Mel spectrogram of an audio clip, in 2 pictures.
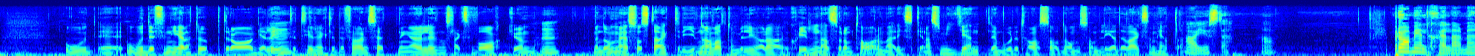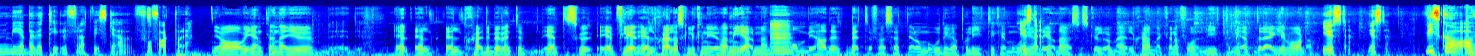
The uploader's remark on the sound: Avsnitt 91.9 från Almedalen. Under Almedalsveckan kommer Omsorgspodden släppa en serie kortare avsnitt som spelas in live i Visby.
